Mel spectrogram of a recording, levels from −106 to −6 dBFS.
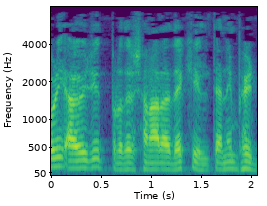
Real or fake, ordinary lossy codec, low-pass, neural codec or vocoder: real; MP3, 48 kbps; 7.2 kHz; none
